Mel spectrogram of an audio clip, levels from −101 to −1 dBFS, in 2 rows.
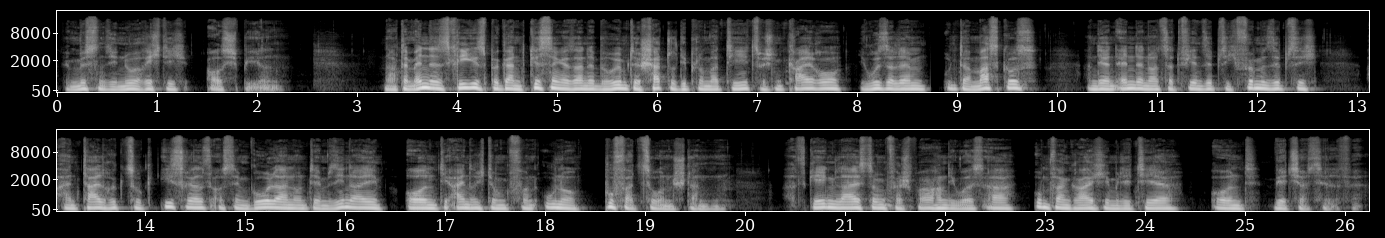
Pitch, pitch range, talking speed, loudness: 115 Hz, 105-130 Hz, 110 wpm, -28 LUFS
